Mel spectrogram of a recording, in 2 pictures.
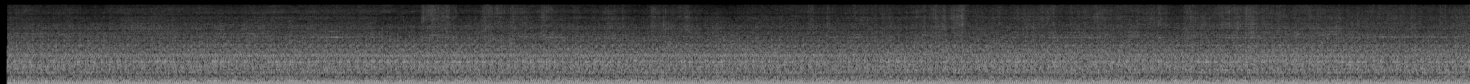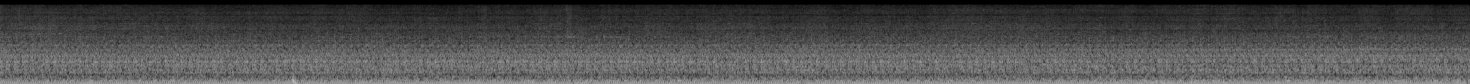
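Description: High-pressure water-washing pump running steadily while its jet sprays onto substation insulators, a constant low engine-like drone under an even hiss. There is one brief click about two-thirds of the way through.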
